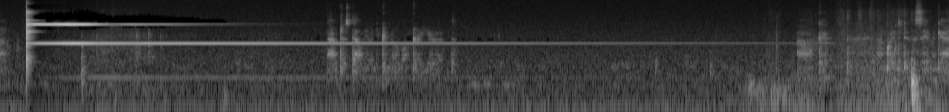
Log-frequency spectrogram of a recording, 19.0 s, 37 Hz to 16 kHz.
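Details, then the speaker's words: Simulated ASMR cranial nerve exam, Rinne hearing test: a tuning fork (128 or 512 Hz) is struck and held beside the ear, ringing with a steady pure tone that slowly fades. "Okay, so for the Rinne test, I I'm just going to put this I'm going to strike it and pop it to the side, just next to your ear, if that's okay. Right. Striking it now."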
